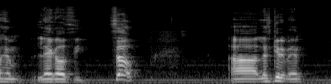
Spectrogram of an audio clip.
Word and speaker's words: Legoshi: So instead of Legacy, like Legacy, it's Legoshi. So now I'm going to call him Legoshi.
